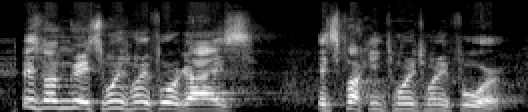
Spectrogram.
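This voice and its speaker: Noticeable background noise sits behind the voice. A man speaks in an intense tone. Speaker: pro wrestler. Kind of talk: vlog talk to camera. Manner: profane, intense.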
